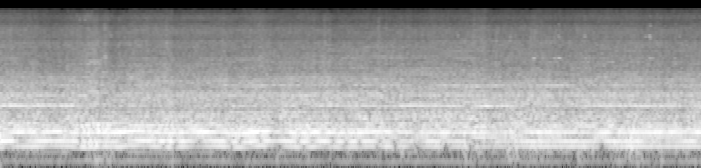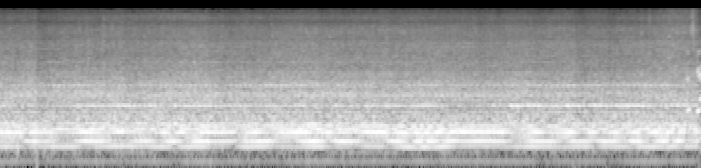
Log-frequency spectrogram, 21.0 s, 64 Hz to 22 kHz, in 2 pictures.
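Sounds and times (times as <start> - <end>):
mower engine running: 0.0 - 21.0.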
